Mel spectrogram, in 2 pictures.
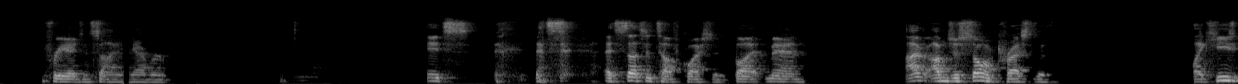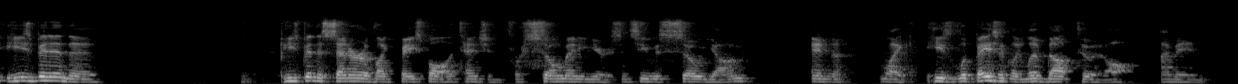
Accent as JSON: {"language": "English", "town": "Philadelphia", "region": "Pennsylvania", "country": "United States", "tie": "born or raised there", "said": "Growing up in Philly"}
